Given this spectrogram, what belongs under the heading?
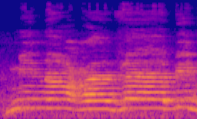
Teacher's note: nun yang sukun bertemu dengan huruf ain, min azabin, hukum bacaannya adalah izhar halqi, dibaca dengan jelas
